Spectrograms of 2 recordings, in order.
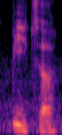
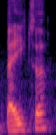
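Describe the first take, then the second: First: It is said with a British pronunciation. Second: It is said with an American pronunciation. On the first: "I'm saying it as beta because I'm in the U K" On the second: "I think Americans say beta"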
